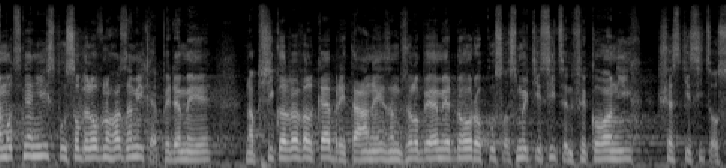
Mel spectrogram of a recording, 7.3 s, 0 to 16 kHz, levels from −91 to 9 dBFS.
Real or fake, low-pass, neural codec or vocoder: fake; 14.4 kHz; vocoder, 44.1 kHz, 128 mel bands, Pupu-Vocoder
